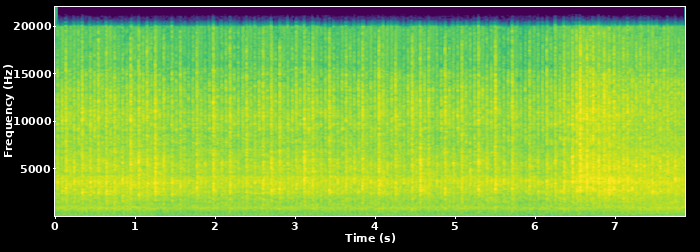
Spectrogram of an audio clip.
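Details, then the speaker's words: Ford 2N tractor petrol engine with new aftermarket carburetor, first run on its own in years, steady even idle with no knocks or misses; runs normally, coolant not yet added. "all right guys finally this thing is running it's operating perfectly fine"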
